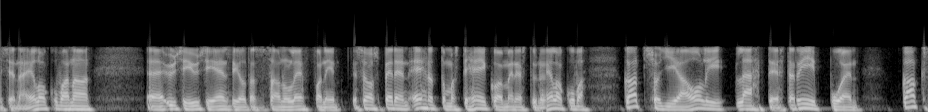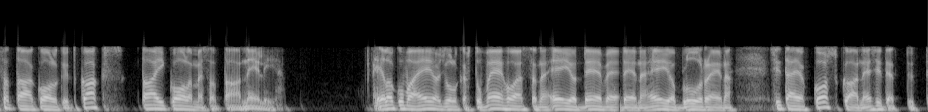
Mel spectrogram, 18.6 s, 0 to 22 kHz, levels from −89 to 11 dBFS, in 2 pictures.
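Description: Gain pumping runs throughout: loud and soft parts are squashed closer together, with the gain swinging by around 5 dB, likely from excessive input gain driving a fast limiter. Packet loss with pitch repetition occurs at 2.28 s, just before "iltansa saanut leffa niin", and at 5.42 s, after "ehdottomasti heikoin". Each is a 40 ms gap, consistent with two lost 20 ms packets, bridged by a briefly held, buzzy repeated pitch period. A longer 60 ms loss at 15.42 s, between "julkaistu vhs ei ole" and "ei ole", fades the repeated pitch into silence before speech cross-fades back in, all within the telephone band that stops at 4 kHz.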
